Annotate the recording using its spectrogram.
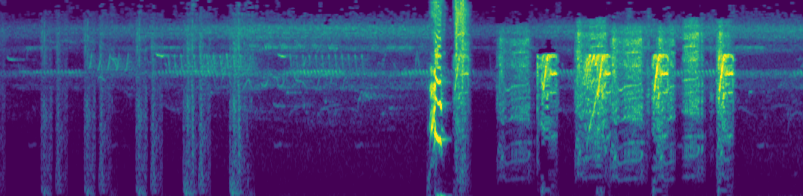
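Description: Cartoon sound effects for a small dog: a quick run of light taps like small pattering steps, then one short sharp yip about four seconds in, followed by a few short noisy bursts.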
